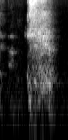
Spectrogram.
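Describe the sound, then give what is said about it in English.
A single sharp sneeze bursts out, a loud airy blast lasting under half a second before fading to quiet. “Bless you.”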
